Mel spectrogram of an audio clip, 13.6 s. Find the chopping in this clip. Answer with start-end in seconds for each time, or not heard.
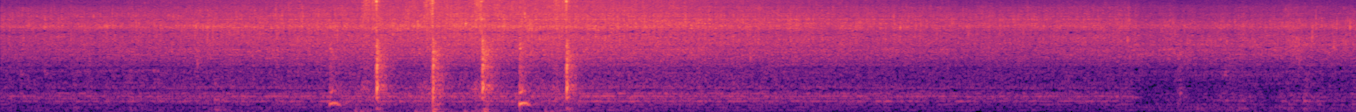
3.2-5.8.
